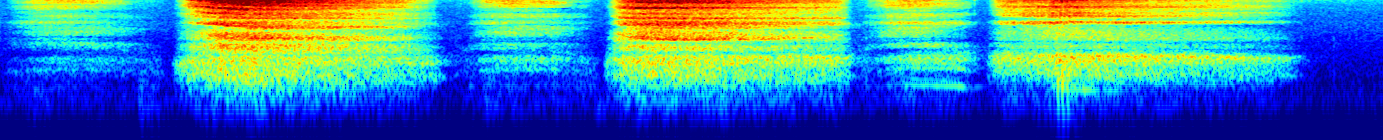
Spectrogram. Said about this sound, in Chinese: 摘下蒲公英，用力的吹着。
